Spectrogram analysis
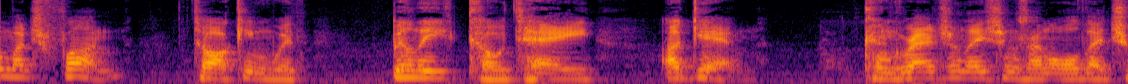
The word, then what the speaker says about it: Coté: mark over the Ian Cote yeah and people don't pronounce it and just call me coat I mean that's just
